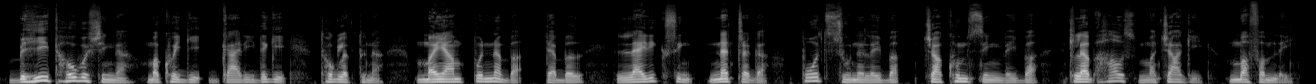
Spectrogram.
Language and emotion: Manipuri, neutral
